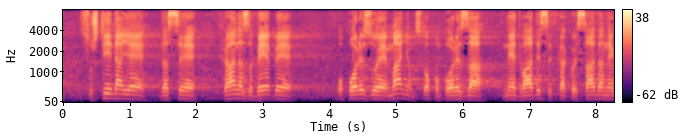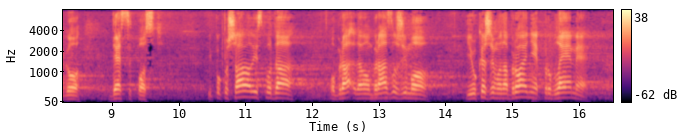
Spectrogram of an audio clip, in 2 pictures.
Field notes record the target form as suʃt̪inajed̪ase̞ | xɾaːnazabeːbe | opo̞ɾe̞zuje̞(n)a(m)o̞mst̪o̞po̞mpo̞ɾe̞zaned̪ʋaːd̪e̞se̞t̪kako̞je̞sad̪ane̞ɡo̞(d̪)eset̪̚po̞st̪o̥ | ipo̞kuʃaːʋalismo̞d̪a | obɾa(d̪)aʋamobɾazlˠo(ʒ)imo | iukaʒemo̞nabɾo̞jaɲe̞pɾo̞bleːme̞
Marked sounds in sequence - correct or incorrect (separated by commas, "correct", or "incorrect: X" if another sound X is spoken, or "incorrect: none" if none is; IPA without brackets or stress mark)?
incorrect: m, incorrect: ɲ, correct, correct, correct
